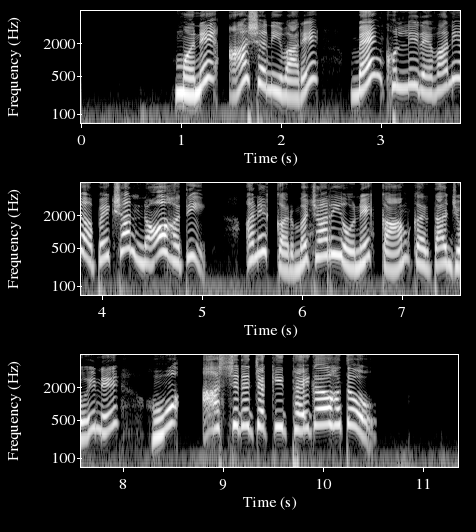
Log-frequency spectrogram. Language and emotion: Gujarati, surprised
